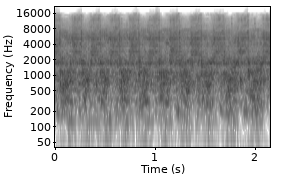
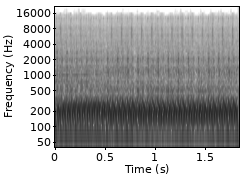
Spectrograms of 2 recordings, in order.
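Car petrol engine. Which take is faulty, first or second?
first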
